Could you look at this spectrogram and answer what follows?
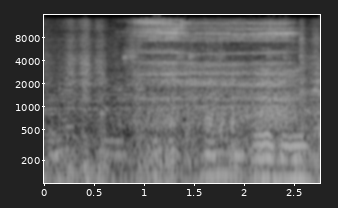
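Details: Snoring from an adult man recorded overnight by a roommate while sharing a room in London; loud, rough, rattling, continuous breathing noise of heavy snoring.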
